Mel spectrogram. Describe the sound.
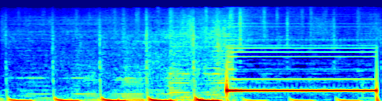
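Telephone ringback tone of an outgoing call that goes unanswered: a steady, loud mid-pitched tone sets in and holds, following five evenly spaced, low rhythmic thuds.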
